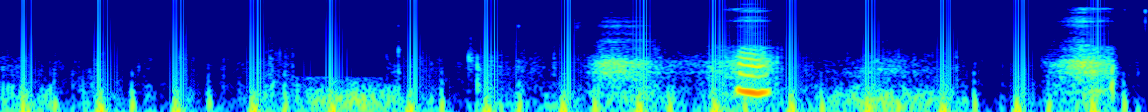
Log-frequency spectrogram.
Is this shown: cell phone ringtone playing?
no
